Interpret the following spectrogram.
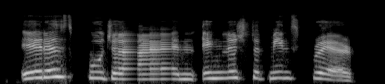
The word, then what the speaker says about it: Pooja: Pooja, is it pronounced Pooja? It is Pooja.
